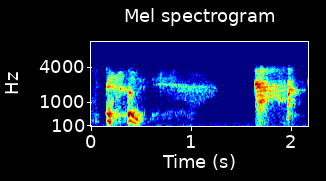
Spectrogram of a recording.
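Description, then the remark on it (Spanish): A loud coughing fit from a person in an interview, just as they begin to speak: two sharp harsh coughs followed by a raspy wheezing breath, a brief pause, then another pair of forceful coughs, with no talking. “Pues de repente te da tos.”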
